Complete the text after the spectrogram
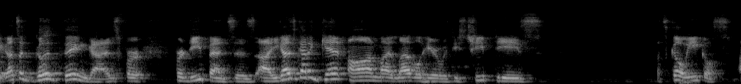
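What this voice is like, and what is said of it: Sarcastic delivery. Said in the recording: “I know I'm being sarcastic a little bit here.”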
